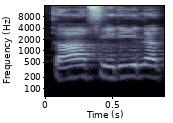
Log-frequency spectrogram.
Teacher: کافرین، کاف کو باریک پڑھیں گے، را کے نیچے زیر ہے، را کو بھی باریک پڑھیں گے۔ یہاں پر یا مدہ ہے، یا مدہ کو ایک الف کے برابر کھینچ کر پڑھیں گے۔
